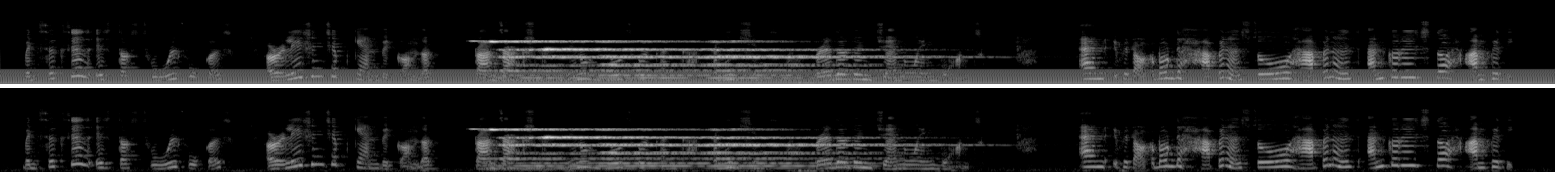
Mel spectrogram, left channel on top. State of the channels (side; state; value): left; noise; hum, 15 dB below the sound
